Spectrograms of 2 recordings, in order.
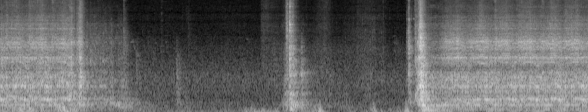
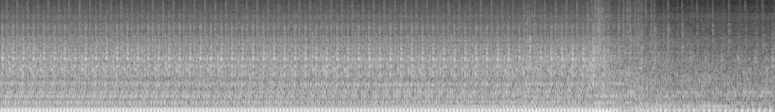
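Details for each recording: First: Old Ford forklift with repaired updraft carburetor: engine spins in short cranking bursts with pauses and never fires; it won't start because the fuel was left turned off. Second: Old Ford forklift engine with updraft carburetor after patching its leaks with acid, pop rivets and epoxy: steady, even idle, smooth low throb, settling lower near the end; runs normally, no leak.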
